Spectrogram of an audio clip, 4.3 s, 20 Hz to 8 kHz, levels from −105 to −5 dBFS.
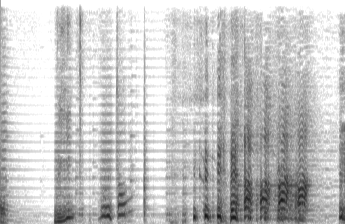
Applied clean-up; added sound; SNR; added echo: neural mask model RNNoise.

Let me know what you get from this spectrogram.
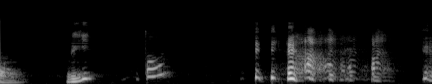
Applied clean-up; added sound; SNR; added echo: neural mask model DeepFilterNet 3.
